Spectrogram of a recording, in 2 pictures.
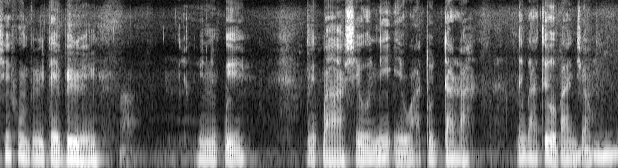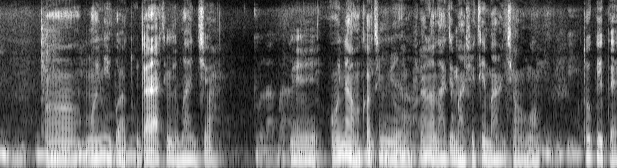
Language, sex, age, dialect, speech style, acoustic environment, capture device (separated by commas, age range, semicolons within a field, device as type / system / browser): Yoruba, male, 18-24, Nigeria - Lagos Yoruba, focused, people talking, mobile / Linux / Chrome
